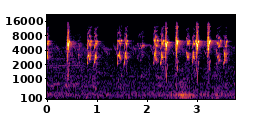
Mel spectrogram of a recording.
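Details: Aggressive brown-throated sunbird singing while seeking rivals to fight: sharp, high, metallic chips, some in quick pairs, irregular at first and then coming faster and closer together toward the end.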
